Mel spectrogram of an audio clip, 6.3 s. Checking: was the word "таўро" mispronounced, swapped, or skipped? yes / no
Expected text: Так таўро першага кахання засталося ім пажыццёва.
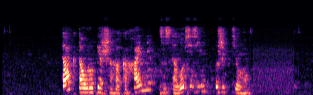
no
